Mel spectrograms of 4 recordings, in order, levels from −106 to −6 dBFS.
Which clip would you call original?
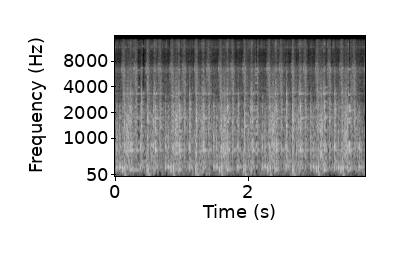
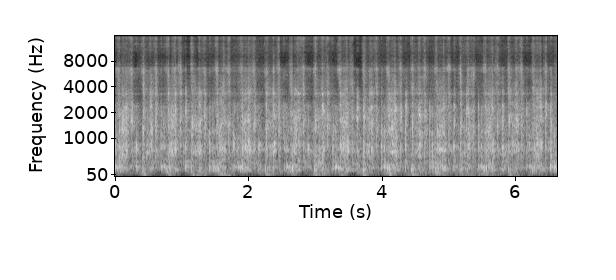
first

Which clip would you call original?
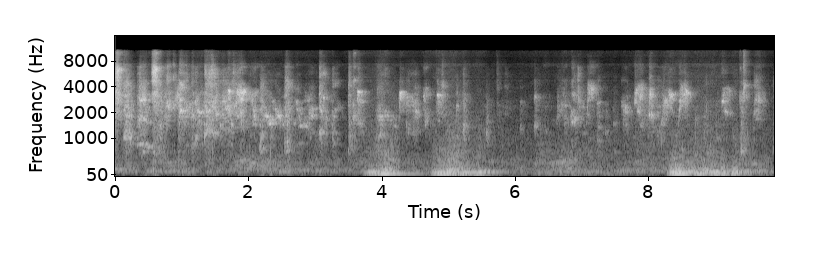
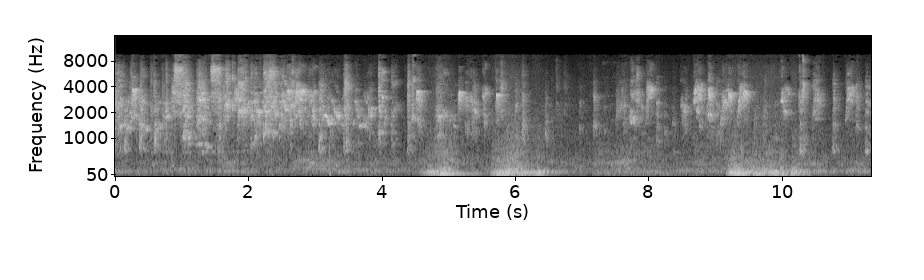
second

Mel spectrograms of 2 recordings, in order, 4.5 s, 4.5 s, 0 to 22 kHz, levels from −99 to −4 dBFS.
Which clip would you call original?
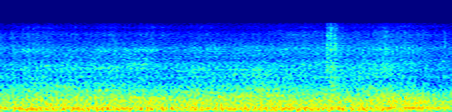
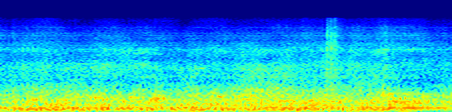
first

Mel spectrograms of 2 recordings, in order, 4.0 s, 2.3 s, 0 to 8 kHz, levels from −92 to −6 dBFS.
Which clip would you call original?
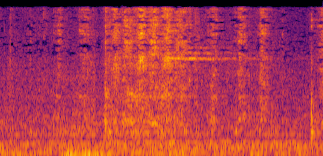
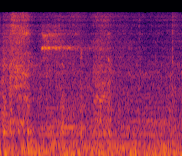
first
